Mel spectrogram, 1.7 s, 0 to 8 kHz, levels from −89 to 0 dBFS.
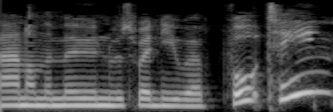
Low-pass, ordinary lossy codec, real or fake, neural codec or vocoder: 7.2 kHz; MP3, 32 kbps; real; none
